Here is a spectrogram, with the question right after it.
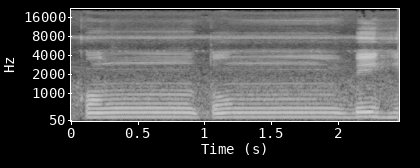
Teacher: میم کے اندر اس لیے گنہ کیا کیونکہ میم ساکن کے بعد حرف با آ رہا ہے، تو لہٰذا یہ اخفاء شفوی ہوگا، اس لیے ہم نے گنہ کیا۔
